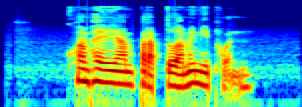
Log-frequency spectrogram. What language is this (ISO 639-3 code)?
tha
